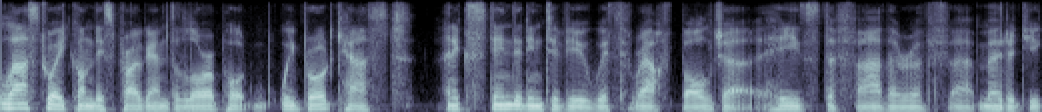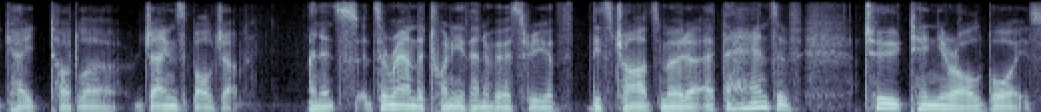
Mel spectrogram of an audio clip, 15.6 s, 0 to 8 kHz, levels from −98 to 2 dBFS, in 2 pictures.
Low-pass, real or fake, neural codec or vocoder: 7.2 kHz; real; none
